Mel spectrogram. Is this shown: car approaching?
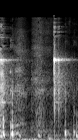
no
